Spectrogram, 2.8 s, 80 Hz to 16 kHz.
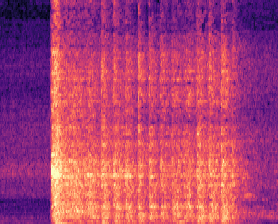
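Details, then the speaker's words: Junkyard GM LS 5.3 V8 on engine stand, cranked with injectors and coil packs unplugged to check oil pressure: even starter cranking, about five compression pulses a second, no firing; normal cranking without starting. "All right, crank this thing over. Now I do have the injectors and coil packs undone, so."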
